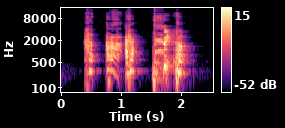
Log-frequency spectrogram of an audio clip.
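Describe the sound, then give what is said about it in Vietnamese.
A man chokes in a violent coughing fit: several harsh, throaty coughs in quick bursts, with a longer double burst at the end. “Dư Vũ ho sặc sụa”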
